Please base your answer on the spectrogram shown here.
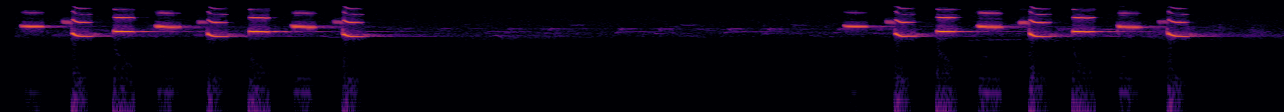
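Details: Great tit singing: a bright two-note phrase repeated about six times in quick succession, then a pause of a couple of seconds, then another run of the same high, ringing double notes.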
